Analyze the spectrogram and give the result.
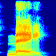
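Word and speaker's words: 明: The kanji character for bright it is pronounced may.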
